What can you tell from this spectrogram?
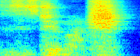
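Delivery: hushed, voiceless exasperation; whispered inner thought. Acted. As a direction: whisper it to yourself at night. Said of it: "the wife, she thinks".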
